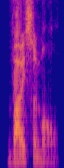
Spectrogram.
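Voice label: "vicesimal", American English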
